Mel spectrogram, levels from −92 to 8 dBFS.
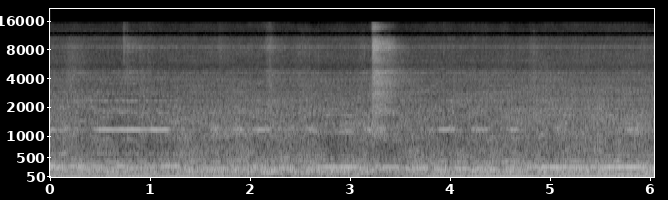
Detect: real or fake fake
